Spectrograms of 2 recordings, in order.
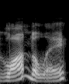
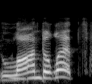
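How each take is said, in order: First: The word ends without a T sound. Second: The word ends with a T sound. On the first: The speaker calls it right. "you don't pronounce the T in Londele" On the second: The speaker calls it wrong. "I've been calling them Londelettes for twenty-two years"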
